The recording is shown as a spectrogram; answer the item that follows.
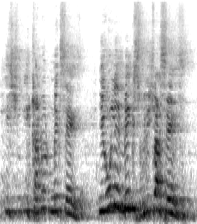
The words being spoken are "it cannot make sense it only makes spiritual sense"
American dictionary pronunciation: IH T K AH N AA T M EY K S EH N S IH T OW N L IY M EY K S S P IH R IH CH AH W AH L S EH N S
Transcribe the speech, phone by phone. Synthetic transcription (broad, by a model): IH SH K AH N AA T M EY K S EH N S IH T OW N L IY M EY K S S P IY R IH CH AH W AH L S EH N S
